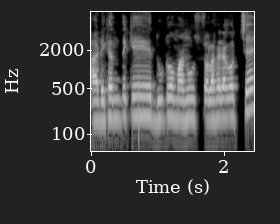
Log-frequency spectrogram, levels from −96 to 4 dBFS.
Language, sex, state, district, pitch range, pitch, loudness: Bengali, male, West Bengal, North 24 Parganas, 170-185 Hz, 180 Hz, -26 LUFS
